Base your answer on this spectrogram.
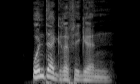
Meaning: inflection of untergriffig: 1. strong genitive masculine/neuter singular 2. weak/mixed genitive/dative all-gender singular 3. strong/weak/mixed accusative masculine singular 4. strong dative plural
- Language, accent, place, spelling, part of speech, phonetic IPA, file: German, Germany, Berlin, untergriffigen, adjective, [ˈʊntɐˌɡʁɪfɪɡn̩], De-untergriffigen.ogg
